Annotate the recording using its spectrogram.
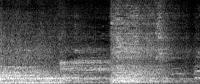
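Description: Movie soundtrack: a truck's tires screech as it pulls away, with music underneath, then a second swell about two seconds in that fades out.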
